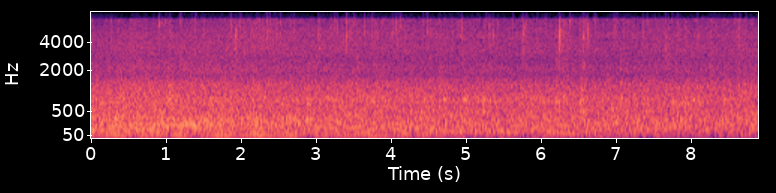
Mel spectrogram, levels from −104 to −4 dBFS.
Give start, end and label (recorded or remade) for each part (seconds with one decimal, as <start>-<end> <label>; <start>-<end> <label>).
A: 0.0-8.9 recorded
